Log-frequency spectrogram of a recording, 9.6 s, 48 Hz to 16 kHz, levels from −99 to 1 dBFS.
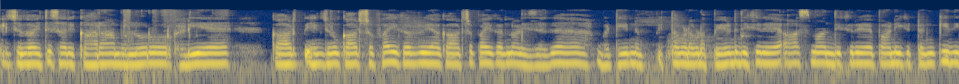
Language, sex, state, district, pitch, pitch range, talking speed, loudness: Marwari, female, Rajasthan, Nagaur, 205 Hz, 195-210 Hz, 245 wpm, -15 LUFS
